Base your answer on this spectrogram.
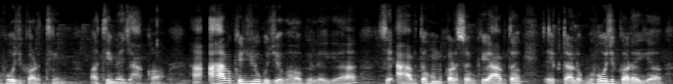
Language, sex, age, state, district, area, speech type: Maithili, female, 60+, Bihar, Muzaffarpur, rural, spontaneous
